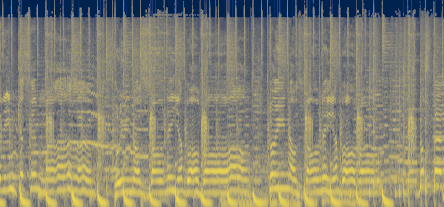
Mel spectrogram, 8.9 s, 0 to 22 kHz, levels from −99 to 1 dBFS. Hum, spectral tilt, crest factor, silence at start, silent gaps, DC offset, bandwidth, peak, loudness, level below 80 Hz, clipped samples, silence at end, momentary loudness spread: none; -4.5 dB/octave; 10 dB; 0 s; none; 0.2%; over 20 kHz; 0 dBFS; -10 LUFS; -18 dBFS; under 0.1%; 0 s; 3 LU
